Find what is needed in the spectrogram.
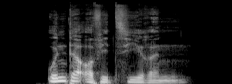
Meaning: female equivalent of Unteroffizier
- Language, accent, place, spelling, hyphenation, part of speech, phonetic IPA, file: German, Germany, Berlin, Unteroffizierin, Un‧ter‧of‧fi‧zie‧rin, noun, [ˈʊntɐʔɔfiˌt͡siːʁɪn], De-Unteroffizierin.ogg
